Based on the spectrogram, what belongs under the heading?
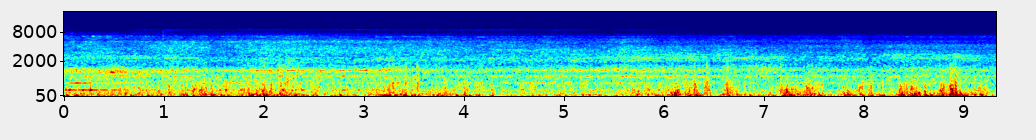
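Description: Distant freight train with diesel locomotives at its rear, running along the track: a steady rumble of engines and wheels on rail, with a few faint steady tones over it.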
